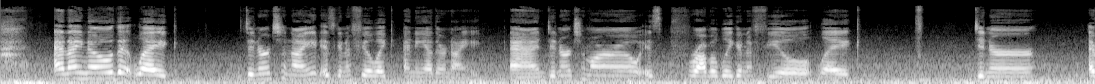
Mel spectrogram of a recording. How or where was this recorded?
inside a vehicle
